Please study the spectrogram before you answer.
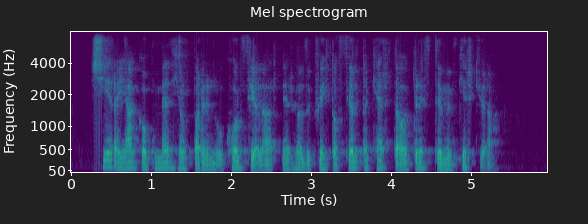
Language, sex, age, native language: Icelandic, male, 20-29, Icelandic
